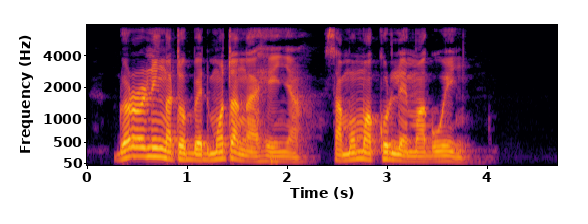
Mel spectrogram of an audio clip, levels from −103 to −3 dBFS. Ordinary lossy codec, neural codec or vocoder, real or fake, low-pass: none; none; real; 7.2 kHz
